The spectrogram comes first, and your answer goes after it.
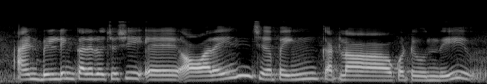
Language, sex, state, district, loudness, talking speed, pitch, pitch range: Telugu, female, Andhra Pradesh, Guntur, -20 LUFS, 110 wpm, 230 Hz, 205-255 Hz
